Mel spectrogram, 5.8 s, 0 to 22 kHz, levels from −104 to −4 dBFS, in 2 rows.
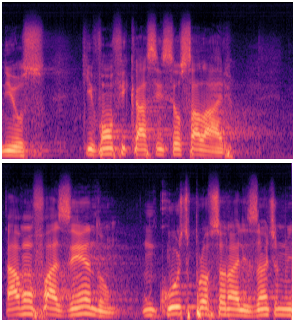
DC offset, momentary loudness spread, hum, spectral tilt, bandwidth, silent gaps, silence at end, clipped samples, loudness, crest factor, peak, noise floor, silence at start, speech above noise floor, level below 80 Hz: under 0.1%; 10 LU; none; -5 dB/octave; 13.5 kHz; none; 0 s; under 0.1%; -24 LUFS; 12 dB; -12 dBFS; -53 dBFS; 0 s; 29 dB; -52 dBFS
